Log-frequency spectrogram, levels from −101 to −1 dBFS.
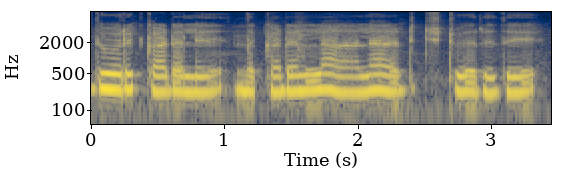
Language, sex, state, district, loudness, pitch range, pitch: Tamil, female, Tamil Nadu, Kanyakumari, -15 LUFS, 220-245 Hz, 230 Hz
